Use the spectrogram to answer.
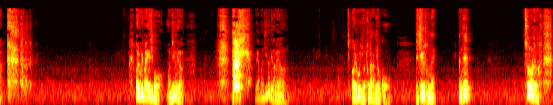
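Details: Adult, apparently while drinking alcohol, gives about five or six sharp, hissing bursts, each with a short voiced catch, separated by brief pauses: repeated sneezing.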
